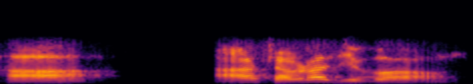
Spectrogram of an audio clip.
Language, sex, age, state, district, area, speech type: Odia, male, 60+, Odisha, Dhenkanal, rural, conversation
